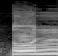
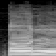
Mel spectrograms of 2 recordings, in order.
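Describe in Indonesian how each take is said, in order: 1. Bunyi n di akhir diucapkan dengan jelas dan dipotong pendek. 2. Bunyi n di akhir diucapkan dengan jelas dan dipotong pendek.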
